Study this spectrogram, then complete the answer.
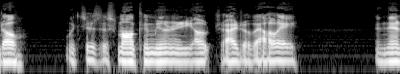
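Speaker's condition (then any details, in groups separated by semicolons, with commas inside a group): ALS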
